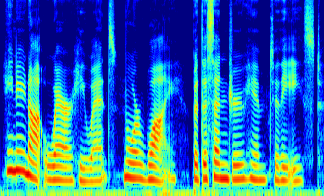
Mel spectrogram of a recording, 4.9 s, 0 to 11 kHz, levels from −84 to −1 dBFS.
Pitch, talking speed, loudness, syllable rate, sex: 200 Hz, 195 wpm, -17 LUFS, 3.8 syllables/s, female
